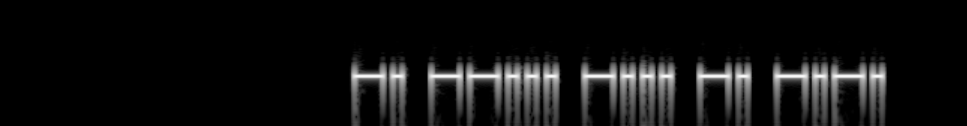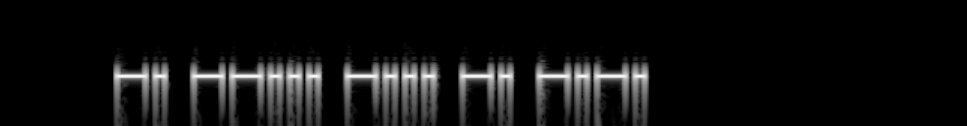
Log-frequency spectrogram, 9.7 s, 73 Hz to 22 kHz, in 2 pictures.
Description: Morse code, heard as a keyed tone, about 25 wpm, 700 Hz. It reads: N7BNC N7BNC
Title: USA Call Signs - 5 Characters - Repeated 2x - 25wpm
